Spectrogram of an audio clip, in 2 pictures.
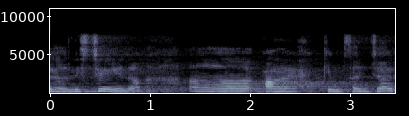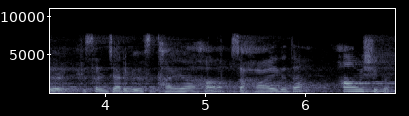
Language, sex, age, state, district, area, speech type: Sanskrit, female, 18-30, Kerala, Kozhikode, urban, spontaneous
